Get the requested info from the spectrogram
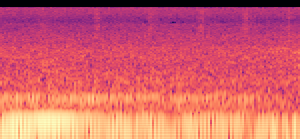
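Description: A steady low rumble, a little louder in the first second.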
